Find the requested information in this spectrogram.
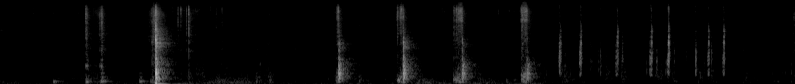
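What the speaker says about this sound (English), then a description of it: "We're going to make same lengthwise cut for our onion." A knife cuts through an onion lengthwise on a board, with a series of sharp, close chops and taps in irregular bursts, some loud and some soft, against a quiet background.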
